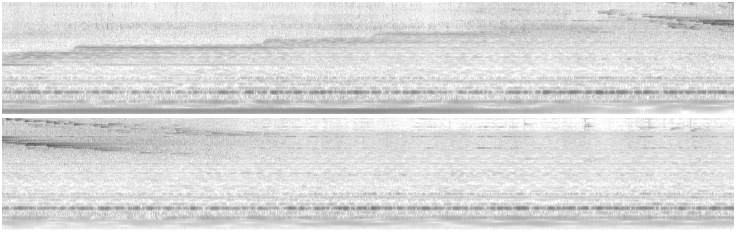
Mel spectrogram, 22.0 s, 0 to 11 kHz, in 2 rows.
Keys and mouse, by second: 0.5-3.0 drag, 6.9-8.4 ctrl+alt+drag, 9.1 click, 10.7 typing, 11.8 click, 14.6 alt+click, 15.4-15.8 alt+shift+drag, 16.9-18.5 typing, 17.7 click, 19.9 click, 21.0 typing.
